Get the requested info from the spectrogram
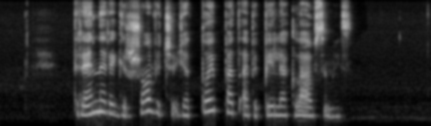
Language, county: Lithuanian, Vilnius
